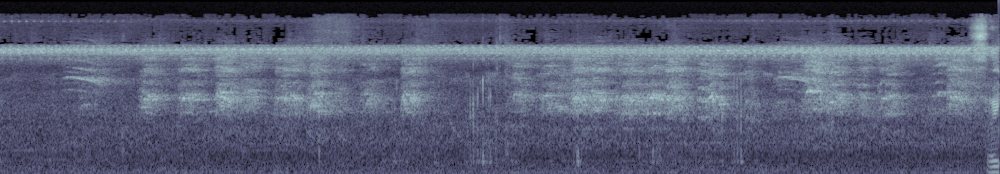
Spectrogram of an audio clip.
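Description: Outdoor ambience: birds calling, over a steady high insect trill.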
